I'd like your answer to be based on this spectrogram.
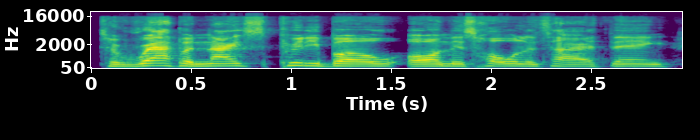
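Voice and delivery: ordinary delivery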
